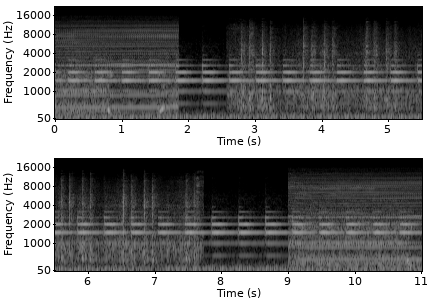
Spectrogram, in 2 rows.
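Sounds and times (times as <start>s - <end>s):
railroad crossing alarm clanging: 0.0s - 11.0s
train rumbling: 0.0s - 11.0s
train wheels clicking: 2.6s - 7.8s.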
